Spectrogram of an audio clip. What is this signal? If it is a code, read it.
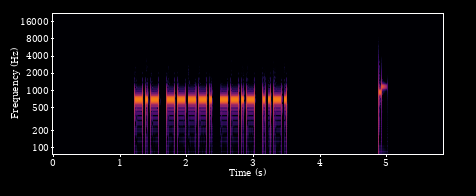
Morse code, heard as a keyed tone, about 30 wpm, 700 Hz. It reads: K9QF
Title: USA Call Signs - 2x Character Spacing - 30wpm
